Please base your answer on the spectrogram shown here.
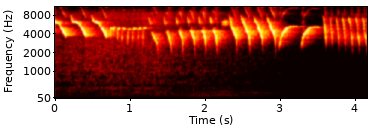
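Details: Yellow canary song of fast repeated downward-sweeping notes in quick series, shifting to a steady high whistle and then a rapid dry trill, loud and clear with little background.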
